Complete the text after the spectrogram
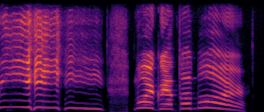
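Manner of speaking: put-on very high, slow, drawn-out cute baby voice. Voicing a toddler dwarf riding on his grandfather's back: cute toddler dwarf voice. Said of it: "the toddler dwarf is making very cute noises".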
